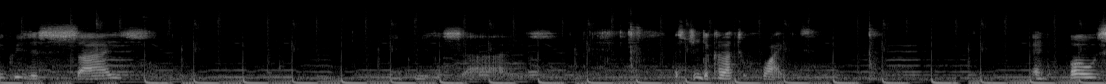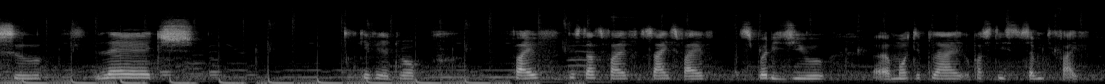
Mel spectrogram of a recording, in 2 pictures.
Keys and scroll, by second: 6.1 Return.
